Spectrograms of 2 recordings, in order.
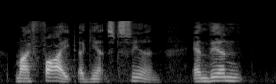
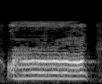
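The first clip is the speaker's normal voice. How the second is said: high, loud imitated driver's yell; angry driver's scream at a wrong-way car; mock angry scream; 10 semitones higher, 9 dB louder than usual. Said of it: "people are going".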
